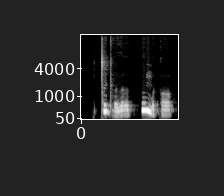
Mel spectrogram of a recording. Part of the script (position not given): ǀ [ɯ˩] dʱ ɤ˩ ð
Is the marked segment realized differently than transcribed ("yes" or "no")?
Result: yes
